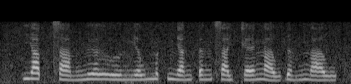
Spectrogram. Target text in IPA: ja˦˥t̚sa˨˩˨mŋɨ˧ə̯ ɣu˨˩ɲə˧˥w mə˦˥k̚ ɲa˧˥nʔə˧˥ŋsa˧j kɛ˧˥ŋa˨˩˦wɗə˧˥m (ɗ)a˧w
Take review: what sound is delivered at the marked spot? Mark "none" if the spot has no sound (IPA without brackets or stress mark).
n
